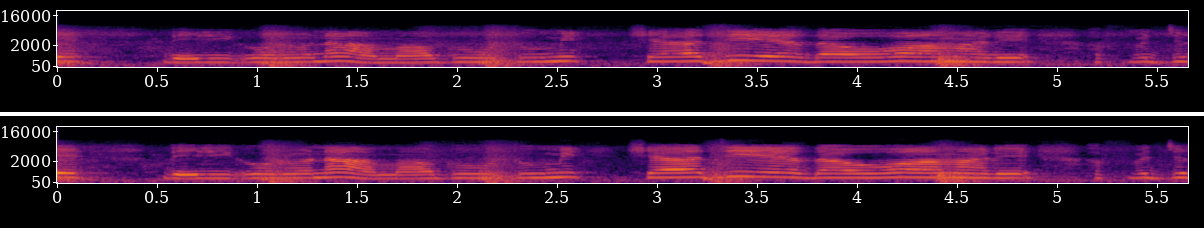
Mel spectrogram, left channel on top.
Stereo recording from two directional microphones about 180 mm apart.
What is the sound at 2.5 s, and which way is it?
Child singing, 20° right (ahead or behind).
